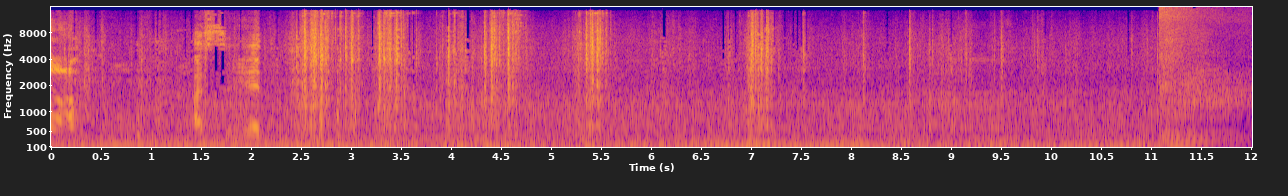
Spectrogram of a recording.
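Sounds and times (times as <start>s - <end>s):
car engine running inside cabin: 0.0s - 12.0s.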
